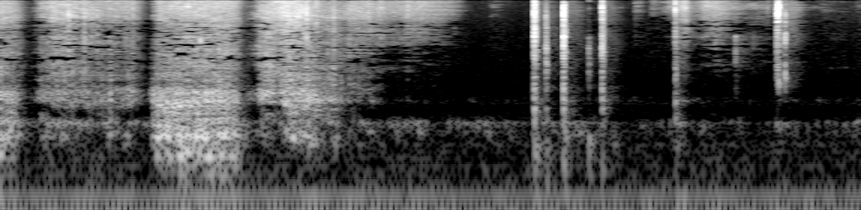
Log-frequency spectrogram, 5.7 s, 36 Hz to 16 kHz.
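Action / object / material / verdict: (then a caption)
tap / hard plastic car door armrest panel with window switches / plastic / none. Long painted fingernails scratch across the hard, textured black plastic of a Toyota RAV4's driver-side door armrest panel, a hollow molded trim piece holding the power-window switches. The first three seconds are a dry, hissing scrape. Then six sharp, clicky taps follow, each one dying away almost instantly.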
